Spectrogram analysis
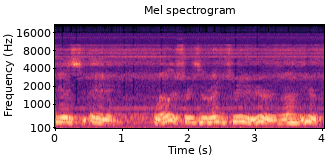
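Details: Patient with Wernicke's (fluent) aphasia, including difficulty understanding speech, in a session with a speech therapist.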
